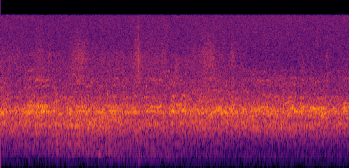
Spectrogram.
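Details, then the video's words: Large flock of Pink-footed Geese settling on a field beside the coast road in North Norfolk at sunset, a continuous dense chorus of many overlapping honking and yapping calls with no gaps. "Pink-footed Geese North Norfolk"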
